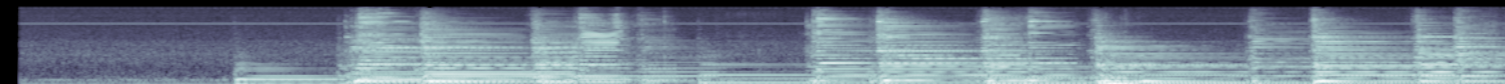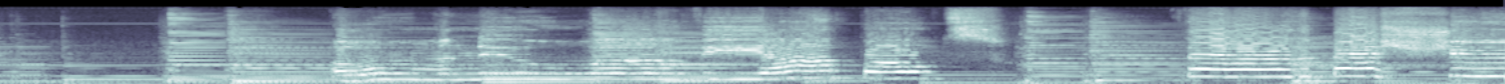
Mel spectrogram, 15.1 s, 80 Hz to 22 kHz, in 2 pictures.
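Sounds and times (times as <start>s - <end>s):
acoustic guitar strumming: 1.1s - 15.0s.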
